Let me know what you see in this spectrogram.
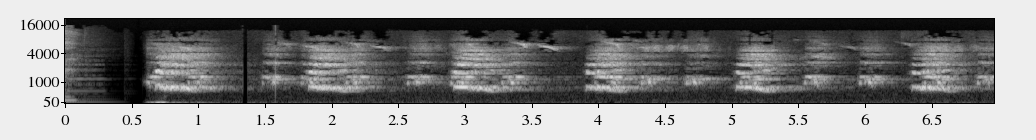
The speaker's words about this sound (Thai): ส่วนตอนนี้ค่ะ พี่โลมาจะให้เจ้านกฟลามิงโกเนี่ยเขามาทักทายน้องๆ ด้วยเสียงแบบนี้ล่ะค่ะ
